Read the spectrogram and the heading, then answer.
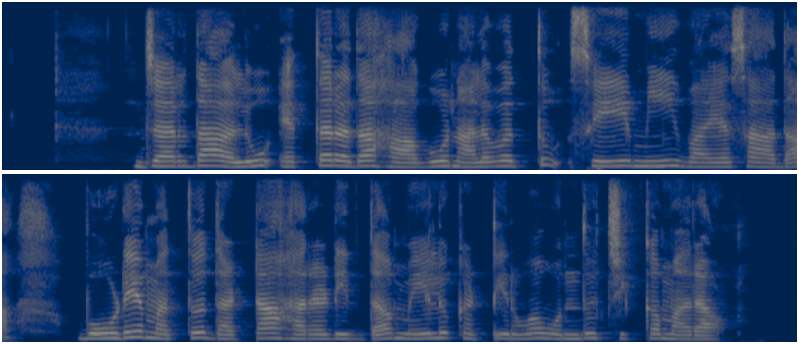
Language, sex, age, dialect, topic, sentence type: Kannada, female, 25-30, Mysore Kannada, agriculture, statement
